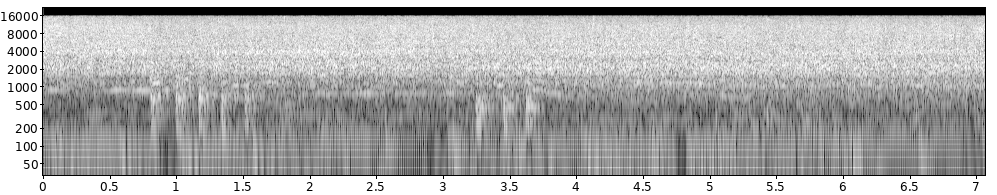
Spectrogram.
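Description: Blended tomato-pepper sauce sizzling as it fries in hot oil with onions in a steel pan. A wooden spoon stirs and scrapes the pan, in short strokes about a second in and again around three and a half seconds in.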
